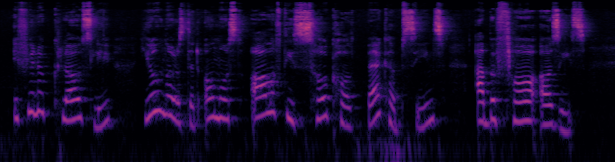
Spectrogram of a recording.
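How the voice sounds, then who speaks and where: The voice has a dark, mellow tone and a German accent, moving at a moderate pace. The recording is very clean, with a silent background. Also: woman. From Germany. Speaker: YouTube commentator. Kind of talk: video essay rant.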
